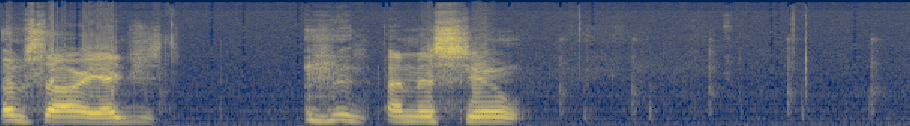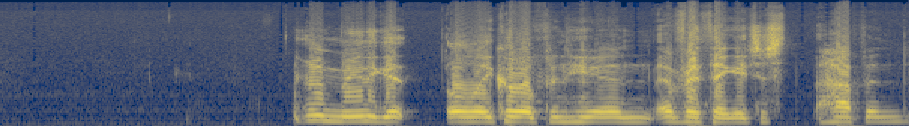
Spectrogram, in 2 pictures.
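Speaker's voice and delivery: sobbing, tearful, crying through the words. Voicing a character who drops to his knees: crying in character. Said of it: "he proceeds to start crying".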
